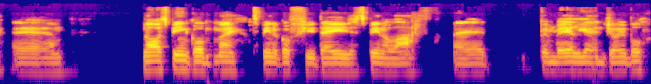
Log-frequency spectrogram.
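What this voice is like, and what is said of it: Strained, worn-out voice. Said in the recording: “As probably people listening to this can tell, my voice isn't in the best of moods at the minute.”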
